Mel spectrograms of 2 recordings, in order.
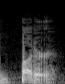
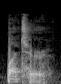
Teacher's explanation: in North American English you say butter. Now as compared to in received pronunciation where you say butter, that involves a full t stop.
